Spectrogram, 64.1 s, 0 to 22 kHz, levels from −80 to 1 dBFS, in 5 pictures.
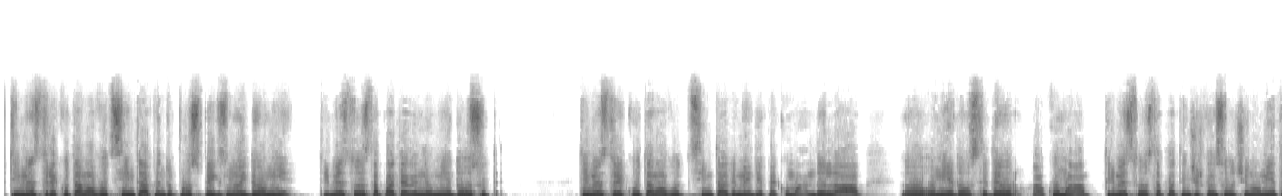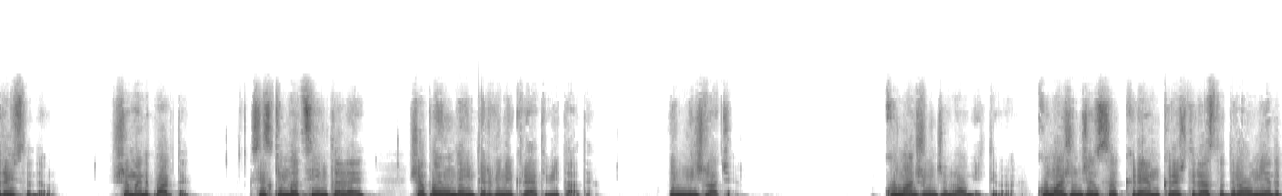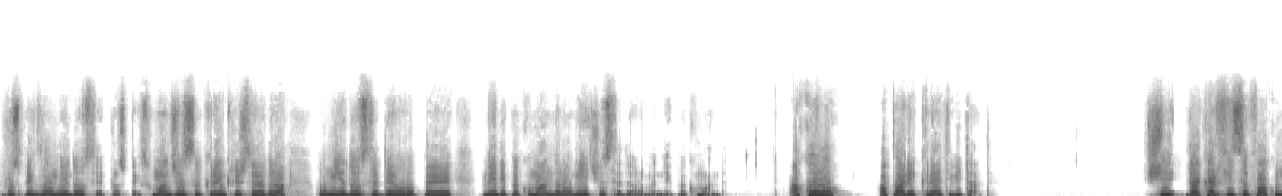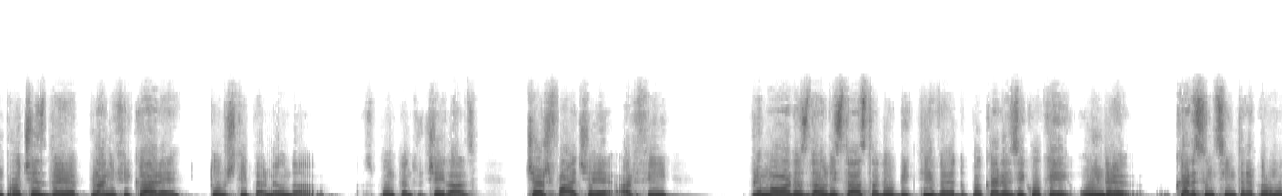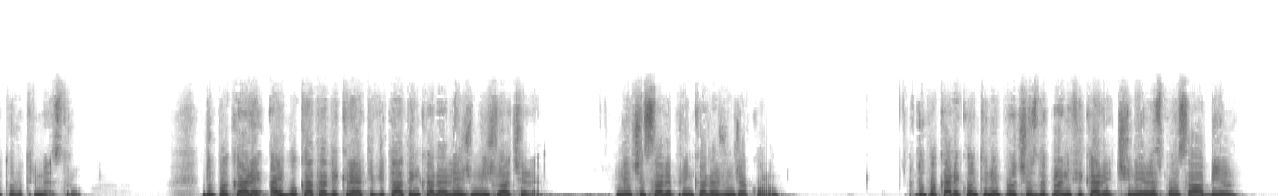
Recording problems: distortion; slight; 11% of the sound clipped
garbled, watery; slightly; nothing above 11 kHz

